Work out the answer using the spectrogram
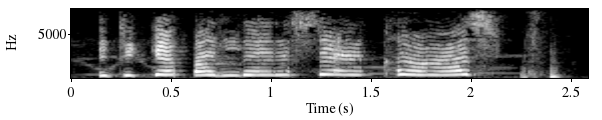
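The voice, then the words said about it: High-pitched little girl voice. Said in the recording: “What voice was that? ... That was my little girl voice.”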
